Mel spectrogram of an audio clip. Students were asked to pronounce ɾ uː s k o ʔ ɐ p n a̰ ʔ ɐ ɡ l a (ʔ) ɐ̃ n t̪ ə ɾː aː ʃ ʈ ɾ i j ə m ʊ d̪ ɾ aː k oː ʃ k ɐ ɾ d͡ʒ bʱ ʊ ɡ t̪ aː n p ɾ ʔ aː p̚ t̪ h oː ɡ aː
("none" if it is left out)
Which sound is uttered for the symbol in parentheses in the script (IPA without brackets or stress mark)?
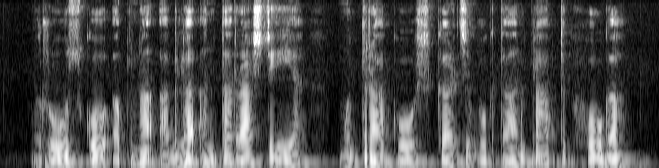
ʔ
